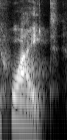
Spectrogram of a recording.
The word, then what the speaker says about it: white: I used to get picked on for how I say white because I pronounce the H.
